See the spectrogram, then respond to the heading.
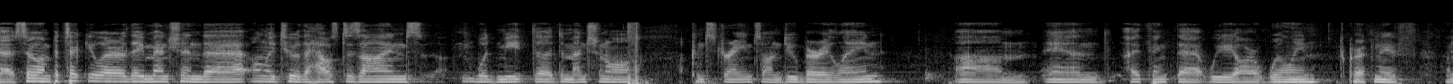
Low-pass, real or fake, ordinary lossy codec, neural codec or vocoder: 7.2 kHz; real; AAC, 48 kbps; none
